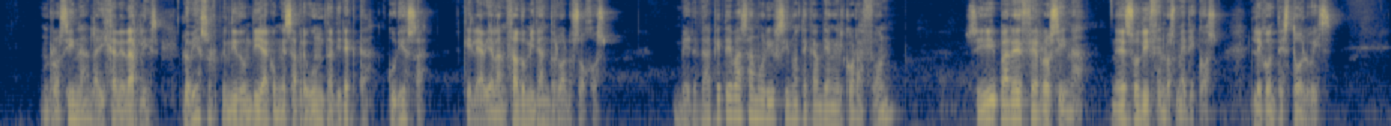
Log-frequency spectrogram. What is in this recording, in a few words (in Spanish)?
suave; Rosina; personaje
